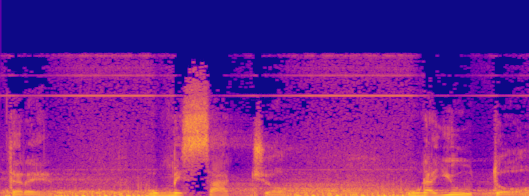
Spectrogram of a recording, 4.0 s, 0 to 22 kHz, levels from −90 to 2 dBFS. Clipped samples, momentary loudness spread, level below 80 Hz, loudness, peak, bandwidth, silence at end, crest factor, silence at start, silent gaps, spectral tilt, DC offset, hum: under 0.1%; 7 LU; -24 dBFS; -17 LUFS; 0 dBFS; 16.5 kHz; 0 s; 16 dB; 0 s; none; -4 dB/octave; 0.2%; none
